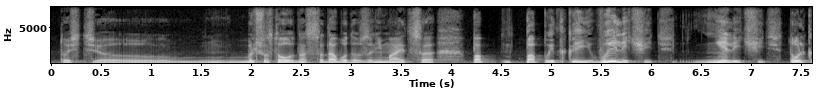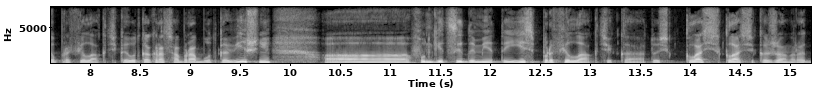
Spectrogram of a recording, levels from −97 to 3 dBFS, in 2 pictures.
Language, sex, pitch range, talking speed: Russian, male, 100-140 Hz, 105 wpm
